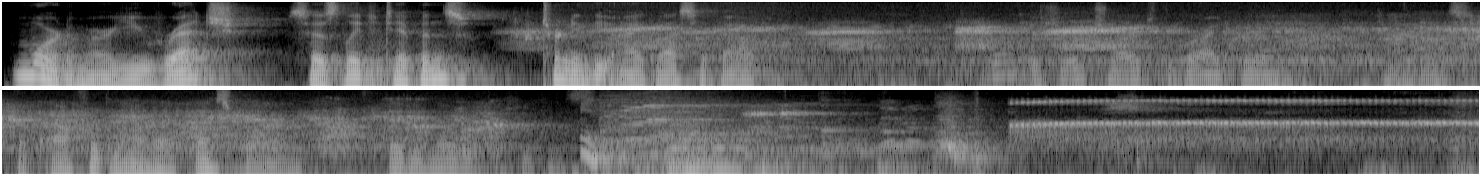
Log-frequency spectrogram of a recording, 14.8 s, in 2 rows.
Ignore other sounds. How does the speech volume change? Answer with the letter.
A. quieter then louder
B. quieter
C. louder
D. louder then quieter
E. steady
B.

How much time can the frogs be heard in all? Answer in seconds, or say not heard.
12 s.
